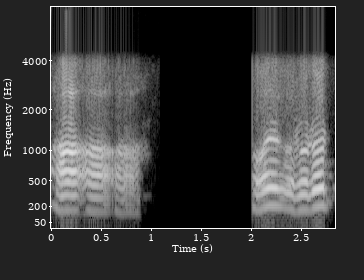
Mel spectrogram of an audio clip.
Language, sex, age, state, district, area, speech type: Assamese, male, 60+, Assam, Nalbari, rural, conversation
